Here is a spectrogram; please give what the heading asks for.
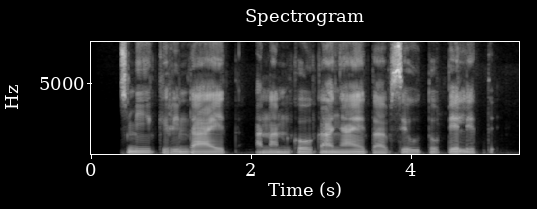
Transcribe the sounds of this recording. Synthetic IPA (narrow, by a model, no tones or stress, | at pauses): smikiɾindait̪̚ | a̰naŋkokaɲaet̪apseut̪opelɛt̪̚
